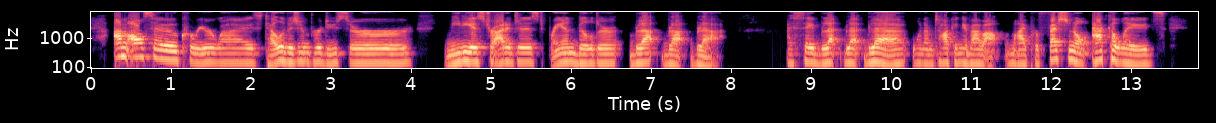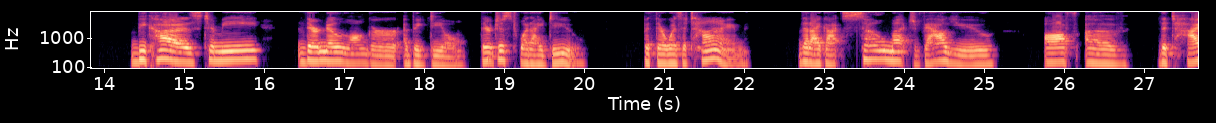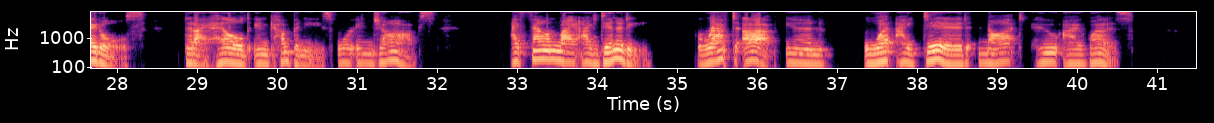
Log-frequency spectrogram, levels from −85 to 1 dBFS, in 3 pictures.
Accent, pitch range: American, 145-180 Hz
